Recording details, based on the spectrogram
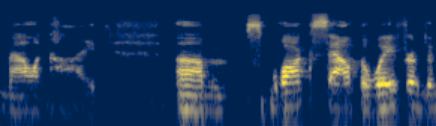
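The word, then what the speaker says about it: Malaquite: way south along Malakai beach i used to pronounce at malachy day but apparently it's pronounced malachite walk south away from the visitors center you'll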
